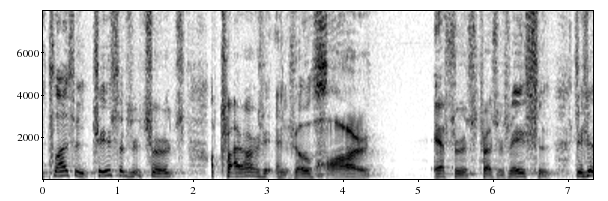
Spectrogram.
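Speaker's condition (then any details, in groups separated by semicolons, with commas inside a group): Tongue cancer surgery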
